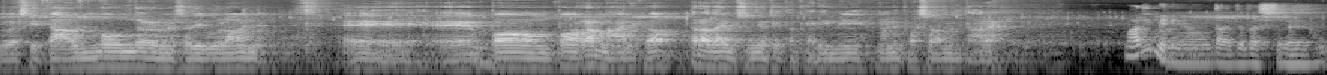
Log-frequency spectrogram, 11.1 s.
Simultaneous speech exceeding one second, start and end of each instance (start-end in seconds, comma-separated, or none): none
